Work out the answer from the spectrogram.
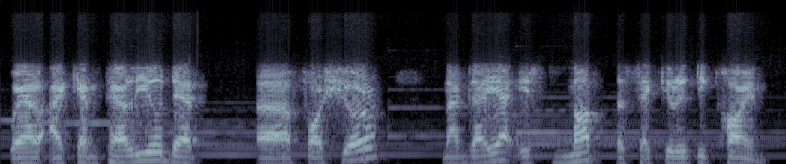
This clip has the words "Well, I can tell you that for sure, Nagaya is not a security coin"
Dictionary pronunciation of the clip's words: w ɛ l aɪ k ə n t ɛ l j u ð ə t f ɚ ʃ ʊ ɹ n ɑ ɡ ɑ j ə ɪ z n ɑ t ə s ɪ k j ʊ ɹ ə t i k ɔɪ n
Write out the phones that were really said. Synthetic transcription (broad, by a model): w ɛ l aɪ k ə n t ɛ l j u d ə t f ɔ ʃ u ɹ n ɑ ɡ ɑ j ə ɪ s n ɑ t ə s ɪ k j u ɹ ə t i k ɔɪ n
